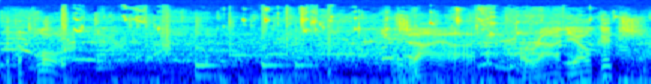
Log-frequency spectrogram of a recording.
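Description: Faint live game sound from a basketball broadcast: a ball bouncing on the hardwood court amid scattered short sharp sounds and distant voices.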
